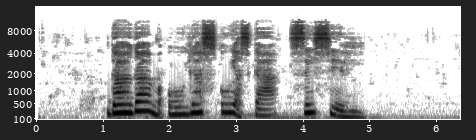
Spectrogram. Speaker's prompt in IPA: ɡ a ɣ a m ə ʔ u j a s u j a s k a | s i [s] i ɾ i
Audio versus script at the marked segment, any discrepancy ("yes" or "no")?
no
